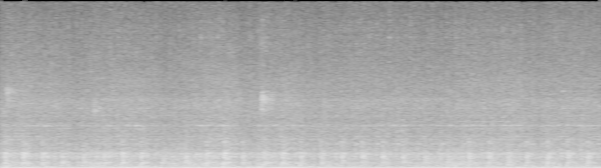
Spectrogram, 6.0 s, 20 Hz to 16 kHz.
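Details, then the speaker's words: Copart Hummer H3 with suspected rod bearing problem and stalling issue, check engine light off; low lumpy idle hunting between about 500 and 600 rpm, heavy thumping with a knock beneath, shaking as if about to stall; owner suspects fuel supply problem. "it's just pumping back and forth between about 500 and 600 it's almost like it's a fuel supply problem what it sounds like"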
